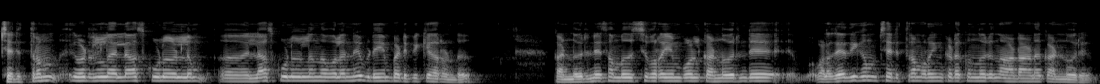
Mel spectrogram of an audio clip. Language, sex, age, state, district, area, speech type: Malayalam, male, 30-45, Kerala, Kannur, rural, spontaneous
